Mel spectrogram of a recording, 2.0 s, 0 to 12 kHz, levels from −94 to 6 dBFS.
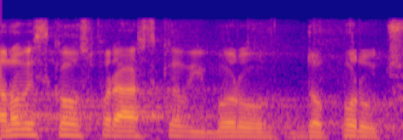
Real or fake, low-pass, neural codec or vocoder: real; 7.2 kHz; none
